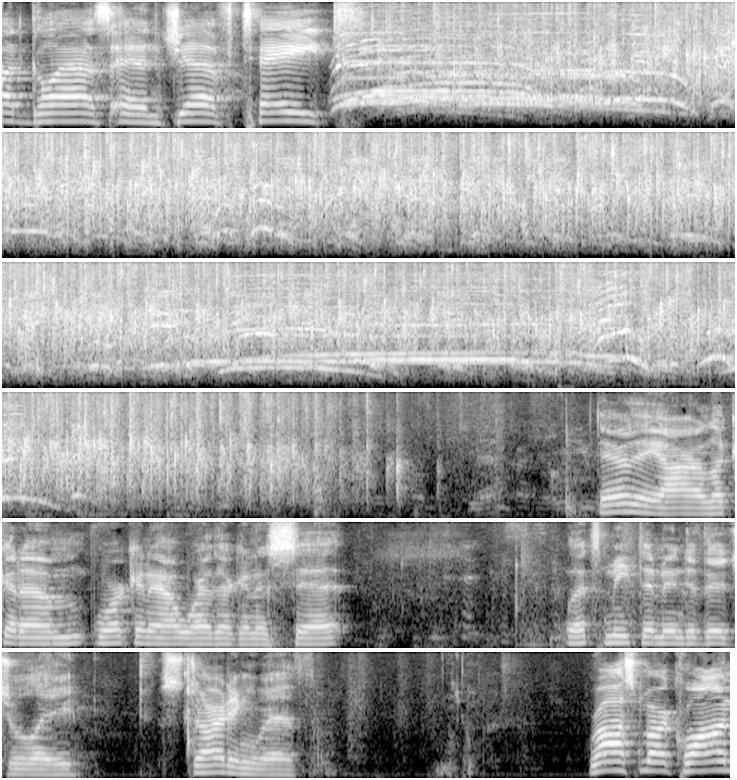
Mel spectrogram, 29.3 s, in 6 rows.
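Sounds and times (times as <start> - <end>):
speech: 0.0 - 2.5, 18.6 - 21.9, 23.3 - 26.6, 28.4 - 29.2
whoops and shouts of cheering: 2.2 - 5.4, 6.2 - 6.9, 10.3 - 15.3
crowd applause: 2.2 - 17.6.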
